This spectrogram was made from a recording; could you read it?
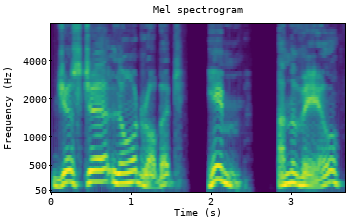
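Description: A man voicing a smooth, wry, scheming male lord protector. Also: fairly high pitch, lively intonation, slow pace, dry recording, clean studio sound, voice pushed up, exaggerated voice.

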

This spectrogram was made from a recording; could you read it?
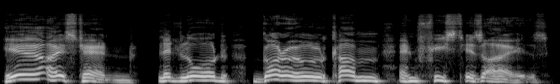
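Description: Man voicing a stern, slow-spoken prophet priest. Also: fairly high pitch, very animated, no echo, clean studio sound, heavily acted. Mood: stern, commanding. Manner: slow, solemn, commanding. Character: stern, fervent prophet priest of a sea god. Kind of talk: dramatic fantasy audiobook character voice.

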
